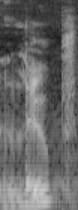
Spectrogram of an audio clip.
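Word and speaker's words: loupe: also use my my fancy how do we pronounce that Loop l o u p e all right I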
